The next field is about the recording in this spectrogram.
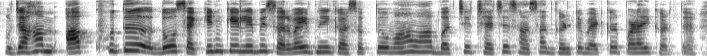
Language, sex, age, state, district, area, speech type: Hindi, female, 30-45, Rajasthan, Jodhpur, urban, spontaneous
